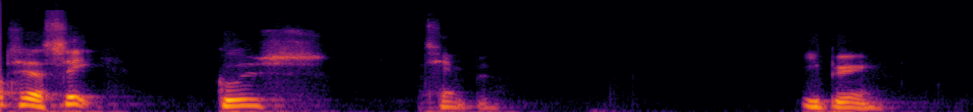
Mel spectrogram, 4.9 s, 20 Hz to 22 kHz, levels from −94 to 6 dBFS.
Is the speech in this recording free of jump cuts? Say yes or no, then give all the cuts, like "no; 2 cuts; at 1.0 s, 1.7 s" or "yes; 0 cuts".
no; 1 cut; at 2.1 s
